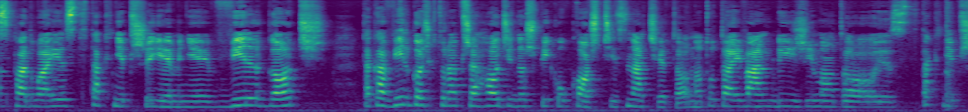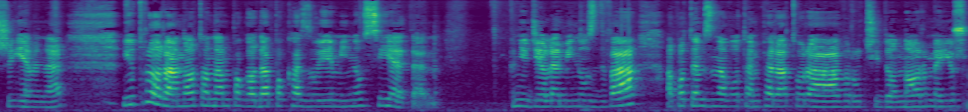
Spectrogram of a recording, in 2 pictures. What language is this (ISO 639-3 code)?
pol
